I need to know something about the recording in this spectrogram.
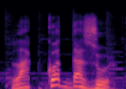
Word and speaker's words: Côte d'Azur: A pronúncia correta é La Côte d'Azur. Vamos por partes. A palavra côte, com esse acento, tem um som de O bem fechadinho, sabe? Côte. Já em Azur, o segredo está no U francês.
